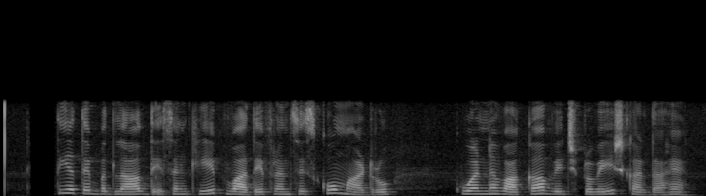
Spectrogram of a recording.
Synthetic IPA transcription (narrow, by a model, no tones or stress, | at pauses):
aːt̪iːət̪eːbəd̪laːʋd̪eːsəŋkʰeːpʋaːd̪eːpʰɾãːnsɪskoːmaːɖɾoː | kʊəɾnəʋaːkaːʋɪt͡ʃpɾəʋeːʃkəɾd̪aːɦɛː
